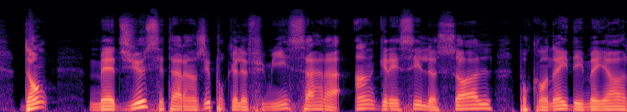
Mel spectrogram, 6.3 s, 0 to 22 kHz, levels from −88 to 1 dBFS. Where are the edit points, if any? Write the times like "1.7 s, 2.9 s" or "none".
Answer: none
